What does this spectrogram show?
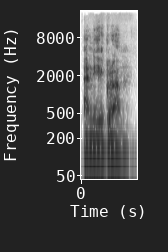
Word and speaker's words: Enneagram: Well, the Enneagram is spelled Ennea, and Ennea means 9 in Greek. Enneagram. Yeah, and gram just means picture or diagram. Enneagram. You literally pronounce it the way it looks. It's one of those words that are rare that way.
